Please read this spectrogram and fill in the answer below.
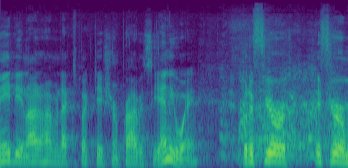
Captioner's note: laughing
